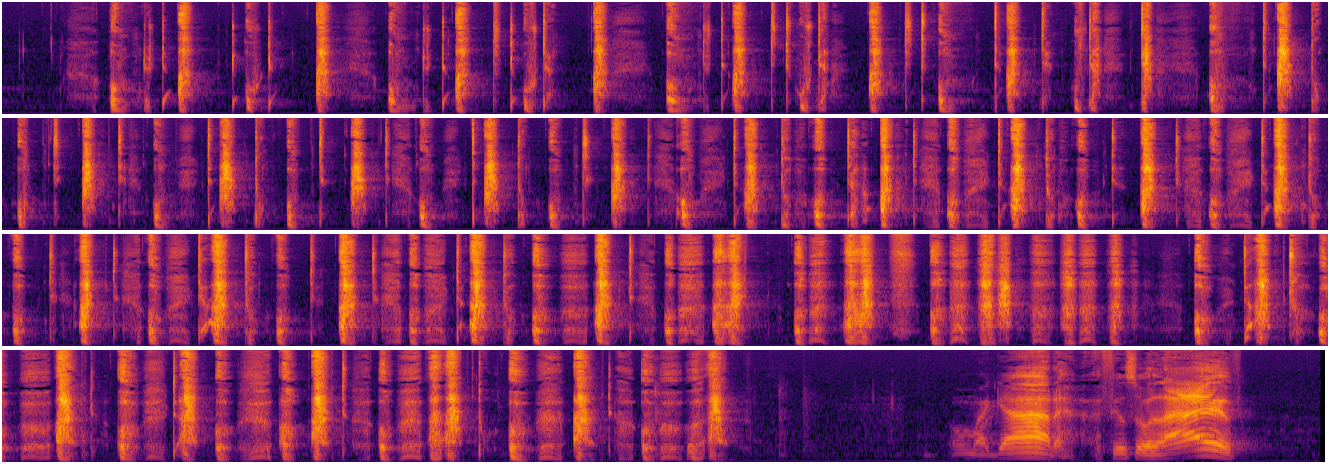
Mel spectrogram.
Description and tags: Tribal-esque percussion beat. Strange chanting/breathing beat - all done with my vocals, no processing.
